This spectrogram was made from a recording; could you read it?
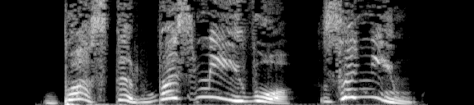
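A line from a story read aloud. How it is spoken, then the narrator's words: Excited command. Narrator (Russian): взволнованно скомандовала Юнис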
